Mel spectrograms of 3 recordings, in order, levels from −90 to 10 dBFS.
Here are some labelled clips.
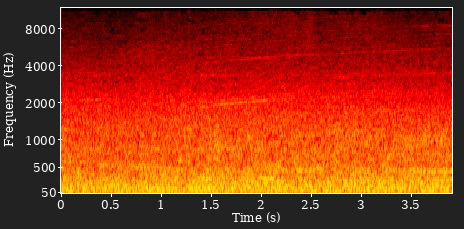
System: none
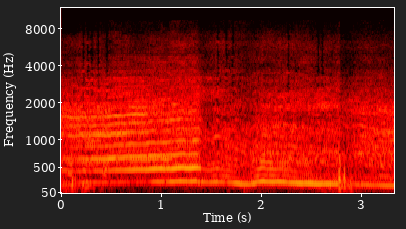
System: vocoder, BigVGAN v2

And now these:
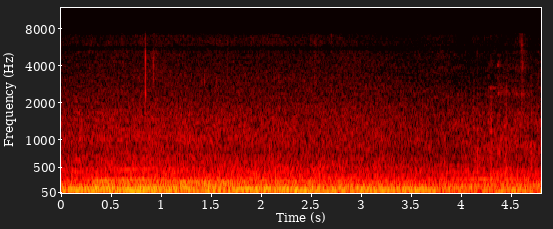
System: none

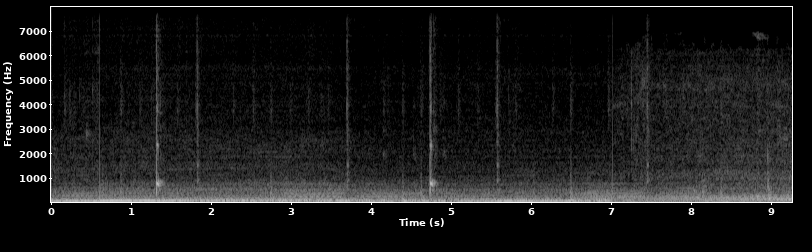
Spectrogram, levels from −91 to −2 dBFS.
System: vocoder, BigVGAN v2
